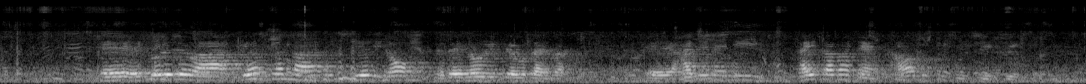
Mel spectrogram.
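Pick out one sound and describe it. A man chants loudly in a long, drawn-out singing voice outdoors.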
